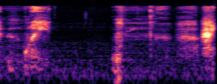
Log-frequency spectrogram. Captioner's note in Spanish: risa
